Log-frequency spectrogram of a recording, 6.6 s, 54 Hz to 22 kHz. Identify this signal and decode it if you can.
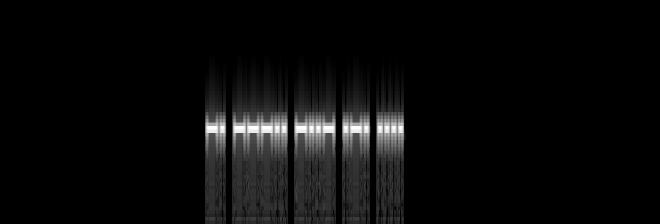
Morse code, heard as a keyed tone, about 36 wpm, 700 Hz. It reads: N8XRH
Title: USA Call Signs - 5 Characters - Repeated 3x - 35wpm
